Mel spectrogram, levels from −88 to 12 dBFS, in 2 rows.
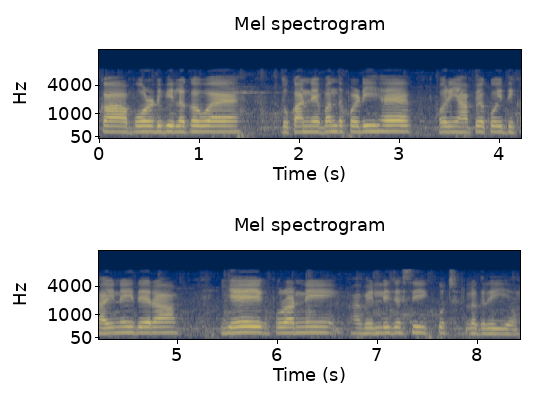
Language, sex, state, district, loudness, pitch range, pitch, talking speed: Hindi, female, Rajasthan, Bikaner, -17 LUFS, 185-200 Hz, 195 Hz, 185 wpm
